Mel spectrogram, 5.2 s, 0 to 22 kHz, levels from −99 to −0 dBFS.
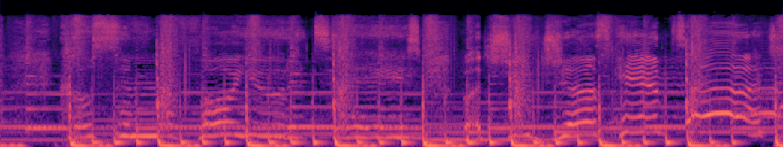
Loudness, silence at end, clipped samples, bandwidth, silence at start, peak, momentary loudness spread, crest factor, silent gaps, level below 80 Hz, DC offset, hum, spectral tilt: -32 LUFS; 0 s; under 0.1%; 15 kHz; 0 s; -20 dBFS; 3 LU; 12 dB; none; -38 dBFS; under 0.1%; none; -4.5 dB/octave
